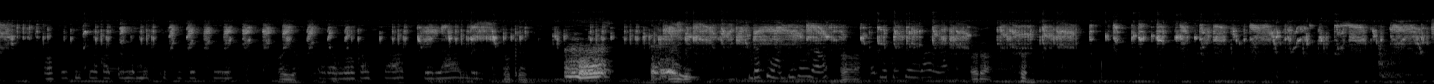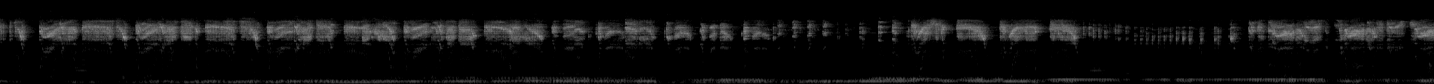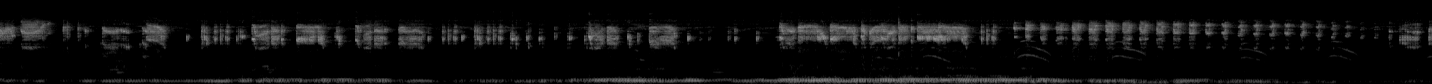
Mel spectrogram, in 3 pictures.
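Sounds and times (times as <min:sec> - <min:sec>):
swiftlets twittering: 0:02.8 - 0:11.0.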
